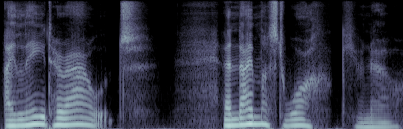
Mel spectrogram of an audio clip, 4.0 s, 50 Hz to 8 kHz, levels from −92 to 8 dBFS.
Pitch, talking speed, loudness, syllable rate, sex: 130 Hz, 150 wpm, -20 LUFS, 3.3 syllables/s, male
